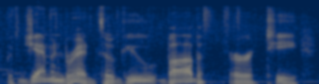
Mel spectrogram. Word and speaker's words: Gooboberti: Then Bob like the name Bob with a stress on Bob. Then like the questioner and then T like the drink of with jam and bread. So goo. Bob T.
